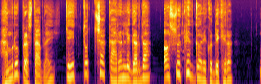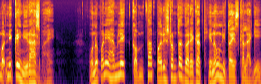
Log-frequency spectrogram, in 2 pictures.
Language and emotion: Nepali, sad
